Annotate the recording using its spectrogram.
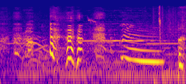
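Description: Short high-pitched cartoon cries and squeals in quick succession, ending in a longer cry that falls in pitch, over faint background music.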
